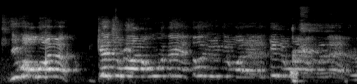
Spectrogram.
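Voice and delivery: high-pitched mock yell at the band; yelling bar owner. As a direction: bark it out like an angry bar owner.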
